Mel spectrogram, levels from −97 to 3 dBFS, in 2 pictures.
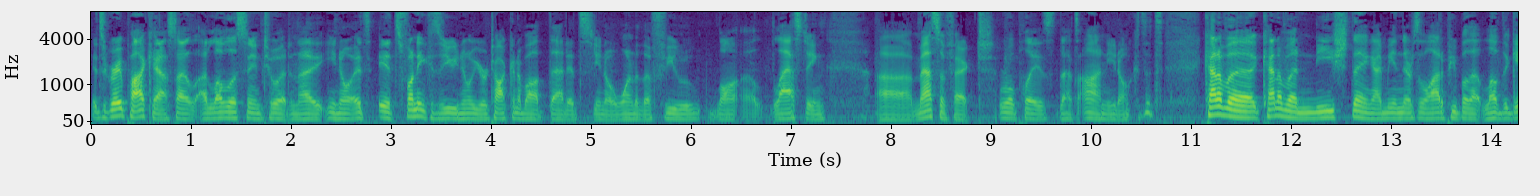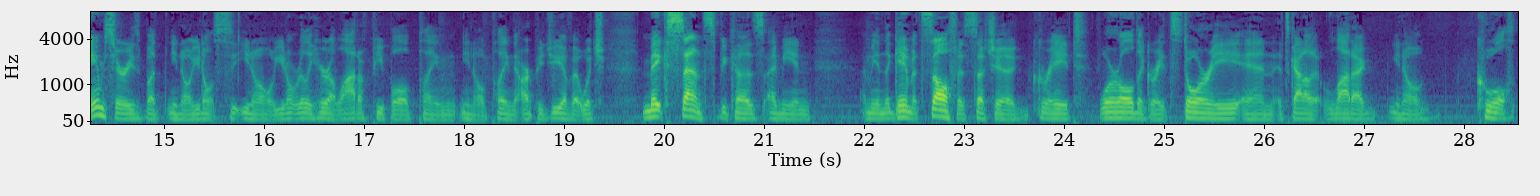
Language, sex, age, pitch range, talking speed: English, male, 20-39, 95-120 Hz, 245 wpm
